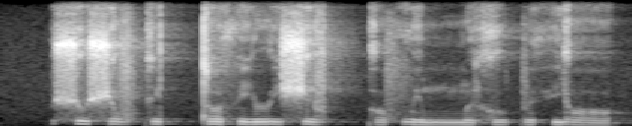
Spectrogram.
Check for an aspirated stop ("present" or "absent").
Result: absent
